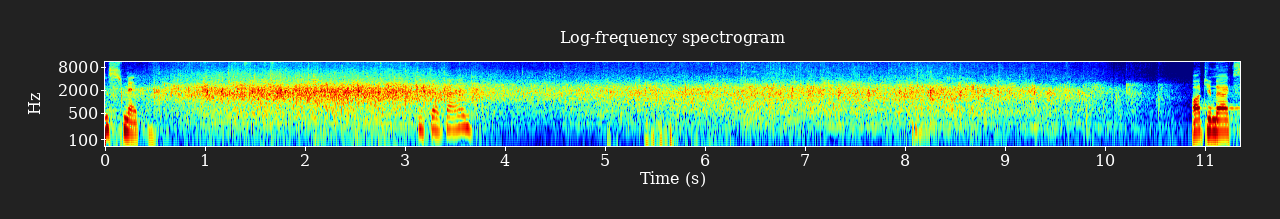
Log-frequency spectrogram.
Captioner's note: applause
